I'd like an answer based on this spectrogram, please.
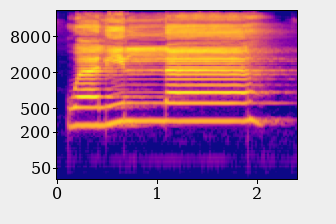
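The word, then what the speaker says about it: وَلِلَّهِ: Walillah. Lam jalalah dibunyikan secara tarqiq sebab huruf sebelumnya berbaris kasroh, maka dibacanya tipis la.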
